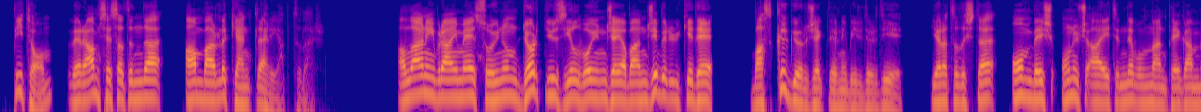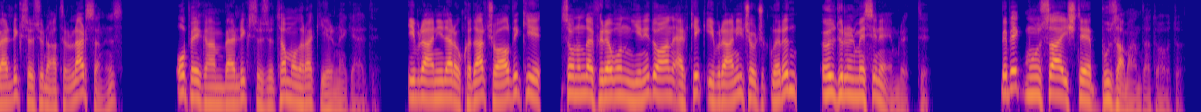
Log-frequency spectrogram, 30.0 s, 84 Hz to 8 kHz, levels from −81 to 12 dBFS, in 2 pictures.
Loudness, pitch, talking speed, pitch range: -19 LUFS, 140 Hz, 105 wpm, 120-160 Hz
